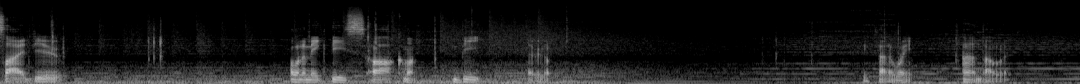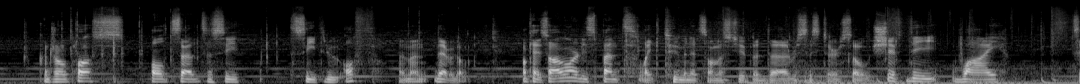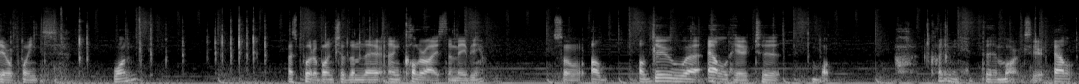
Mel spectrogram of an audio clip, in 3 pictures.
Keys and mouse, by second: 0.2 KP_1, 1.1 a, 1.3 a, 1.6 b, 3.5 ctrl+z, 4.0 b, 6.2 click, 6.9 click, 7.6 middle click, 8.5 shift+click, 10.0 shift+click, 11.1 ctrl+KP_Add, 12.1 ctrl+KP_Add, 12.4 alt+z, 13.2 g, 15.1 click, 16.8 l, 17.3 click, 18.4 click, 19.4 shift+d, 23.1-24.9 typing, 25.2 click, 26.0 click, 26.7 click, 27.1 k, 29.1 l, 29.4 l, 30.6 ctrl+z, 30.8 ctrl+z, 31.7 l, 32.1 l.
